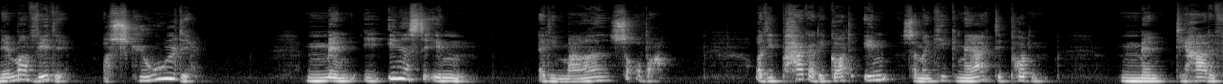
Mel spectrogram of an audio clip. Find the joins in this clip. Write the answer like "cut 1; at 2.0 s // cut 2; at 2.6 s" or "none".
none

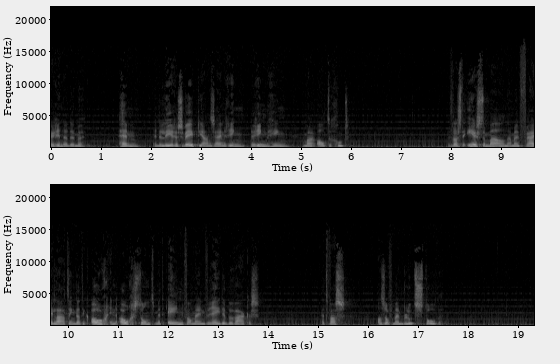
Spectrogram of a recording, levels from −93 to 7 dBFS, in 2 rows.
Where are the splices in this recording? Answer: none

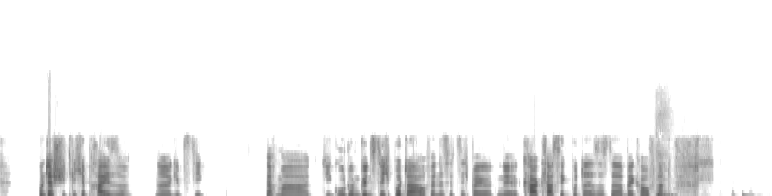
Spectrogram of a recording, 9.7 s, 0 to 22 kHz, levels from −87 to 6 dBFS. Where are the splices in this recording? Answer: none

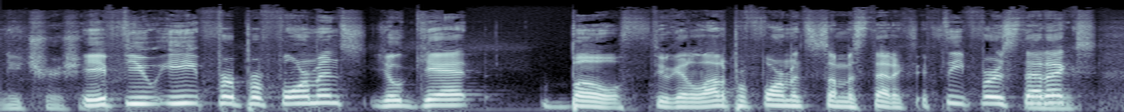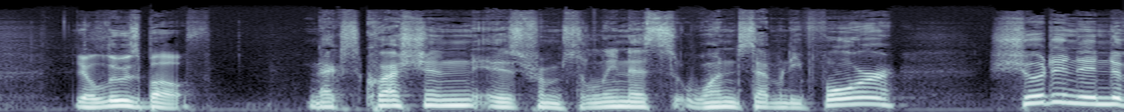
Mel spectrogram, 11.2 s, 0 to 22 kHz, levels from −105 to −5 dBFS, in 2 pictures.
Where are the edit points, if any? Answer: cut 1; at 3.2 s // cut 2; at 4.7 s

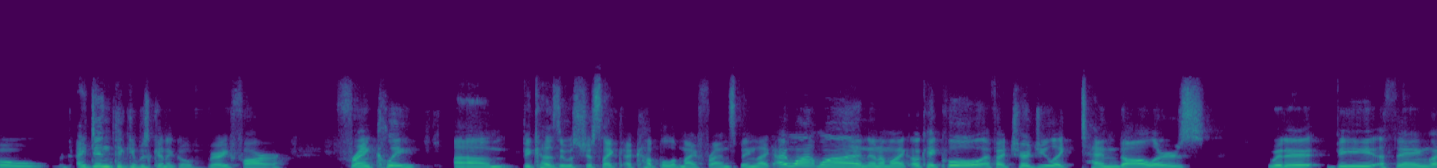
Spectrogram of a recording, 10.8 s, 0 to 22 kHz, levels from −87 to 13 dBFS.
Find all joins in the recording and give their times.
none

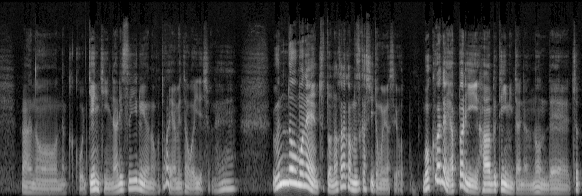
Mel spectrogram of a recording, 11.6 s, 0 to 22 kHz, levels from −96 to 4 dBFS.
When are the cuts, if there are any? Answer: cut 1; at 8.4 s

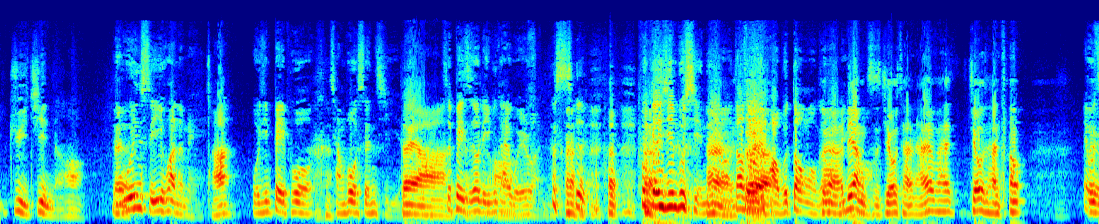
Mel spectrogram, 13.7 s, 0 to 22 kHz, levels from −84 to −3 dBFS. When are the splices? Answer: cut 1; at 6.9 s

